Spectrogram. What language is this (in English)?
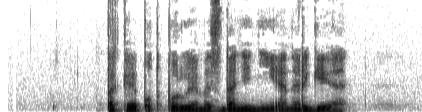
Czech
